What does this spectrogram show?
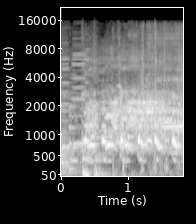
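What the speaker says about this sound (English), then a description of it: "Careful with the hens now, you hear?" Hens clucking in a chicken coop in a video game, a dense, continuous flurry of overlapping clucks and squawks close by, with no talking.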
